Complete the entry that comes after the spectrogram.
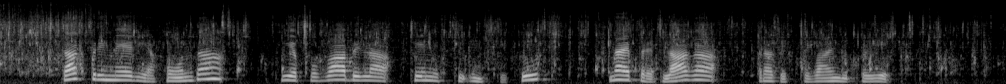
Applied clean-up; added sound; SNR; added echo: neural mask model RNNoise.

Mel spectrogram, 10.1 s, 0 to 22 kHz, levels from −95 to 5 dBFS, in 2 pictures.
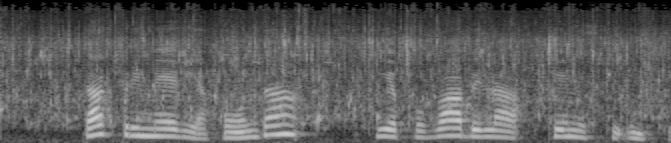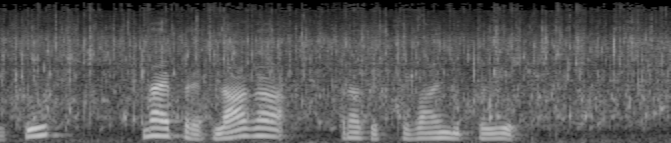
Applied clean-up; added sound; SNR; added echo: none; Stream; 8 dB; none.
